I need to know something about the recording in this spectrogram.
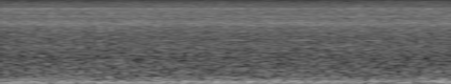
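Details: Home irrigation spray head after adjusting nozzle stem and opening left side of the arc: steady even hiss of water spraying, no sputter or surging; spray pattern good with big drops, not misting, normal operation.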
